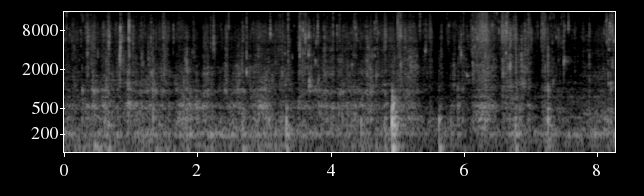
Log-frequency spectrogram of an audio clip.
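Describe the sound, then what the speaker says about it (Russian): A sanding sponge is rinsed and squeezed in a basin of water, giving soft continuous splashing and dripping with occasional sharper sloshes, close and fairly quiet. "Я сейчас ее просто в воде помою."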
